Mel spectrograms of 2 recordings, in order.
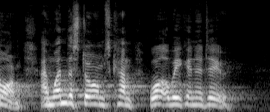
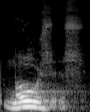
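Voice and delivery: lower, deep calling voice; voice of God; 5 semitones lower than usual. Retold or imitated. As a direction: call his name gravely from the bush.

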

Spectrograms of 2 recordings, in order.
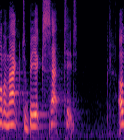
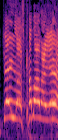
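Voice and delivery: high, loud call across a crowd; shouting; 9 semitones higher, 10 dB louder than usual. Acted. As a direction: yell out for help from afar. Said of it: "You remember him shouting".

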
